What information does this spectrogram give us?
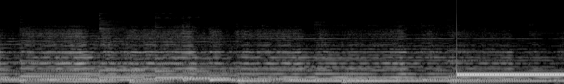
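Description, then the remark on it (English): A telephone ringing tone from a phone call to a friend cuts in near the end, a steady, fairly loud electronic hum lasting over a second, after several seconds of soft background music. “This phone call was to my friend”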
